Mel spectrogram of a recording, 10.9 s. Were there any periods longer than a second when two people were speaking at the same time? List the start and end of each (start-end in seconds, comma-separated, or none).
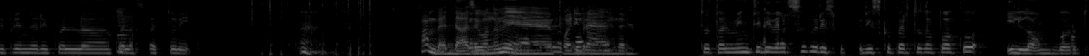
4.7-6.2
